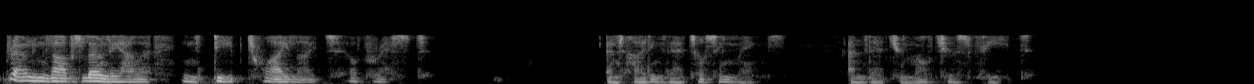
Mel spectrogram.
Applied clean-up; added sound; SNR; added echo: none; none; none; none.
